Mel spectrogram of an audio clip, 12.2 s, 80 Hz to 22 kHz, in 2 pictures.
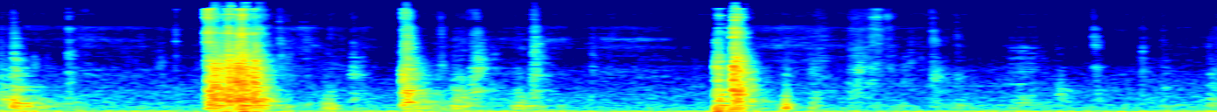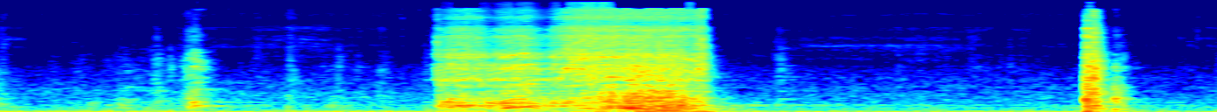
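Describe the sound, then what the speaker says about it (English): An air hole punch drives holes through sheet metal on a 1962 Chevrolet Bel Air wagon inner rocker panel, giving sharp separate pneumatic bursts at uneven intervals, with one longer hissing blast near the end. "here we have an air hole punch, and this is what we're using to punch the holes in the sheet metal"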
